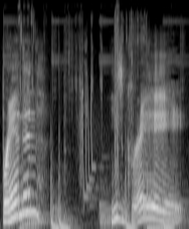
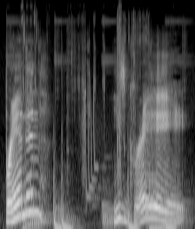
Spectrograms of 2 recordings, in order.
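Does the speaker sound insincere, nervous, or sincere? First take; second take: insincere; insincere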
